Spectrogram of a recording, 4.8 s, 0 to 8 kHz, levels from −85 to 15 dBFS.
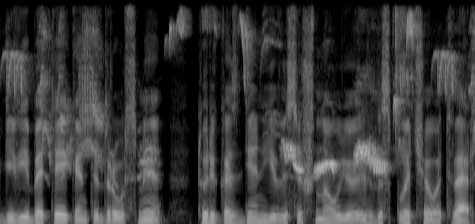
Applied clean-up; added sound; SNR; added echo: none; Bird; 2 dB; none.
